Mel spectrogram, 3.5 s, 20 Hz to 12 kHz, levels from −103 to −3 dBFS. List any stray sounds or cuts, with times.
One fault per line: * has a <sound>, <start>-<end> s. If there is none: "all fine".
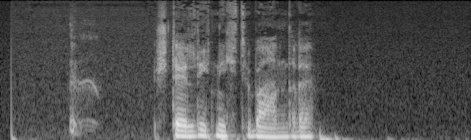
* has a cough, 0.5-0.8 s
